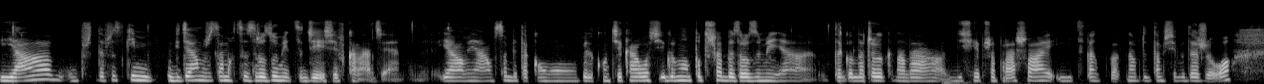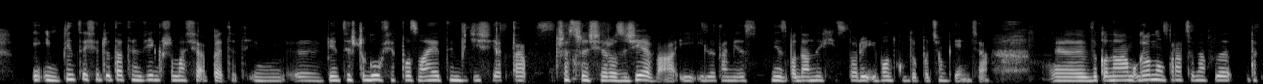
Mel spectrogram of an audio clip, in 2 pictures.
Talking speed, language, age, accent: 175 wpm, Polish, 30-49, native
